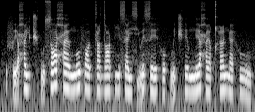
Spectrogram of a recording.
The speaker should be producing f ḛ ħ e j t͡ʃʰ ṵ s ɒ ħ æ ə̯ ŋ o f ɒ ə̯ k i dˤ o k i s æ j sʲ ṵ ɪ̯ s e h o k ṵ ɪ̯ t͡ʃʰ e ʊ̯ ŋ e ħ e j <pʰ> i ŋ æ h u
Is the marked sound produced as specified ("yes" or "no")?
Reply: no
